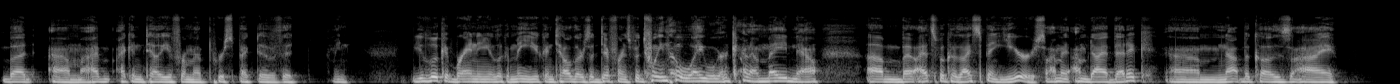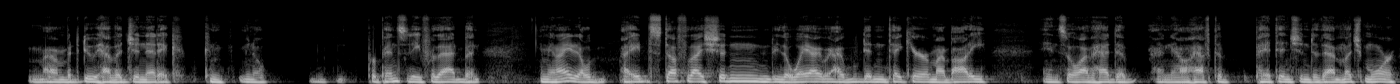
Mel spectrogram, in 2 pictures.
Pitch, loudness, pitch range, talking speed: 120 Hz, -21 LUFS, 115-125 Hz, 205 wpm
